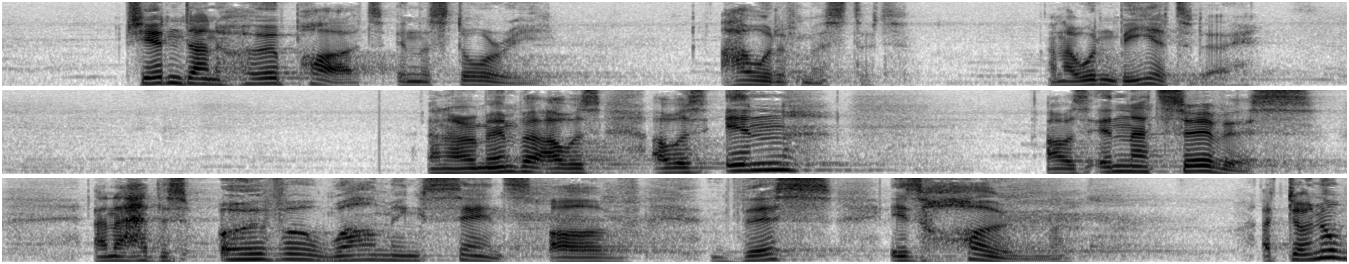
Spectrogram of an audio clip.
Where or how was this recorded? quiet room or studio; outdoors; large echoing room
large echoing room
